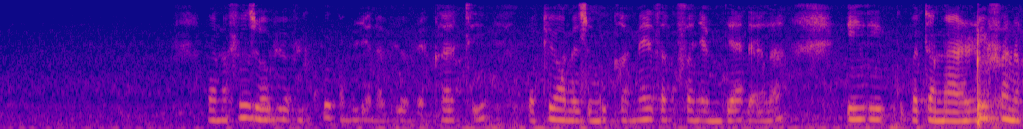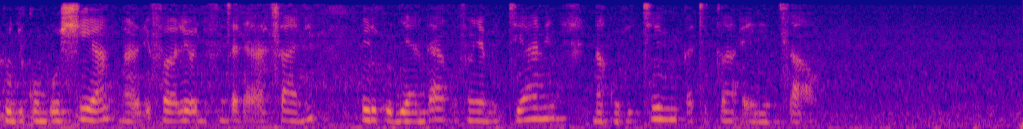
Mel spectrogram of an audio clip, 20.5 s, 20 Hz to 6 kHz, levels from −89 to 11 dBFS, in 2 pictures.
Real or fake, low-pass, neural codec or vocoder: fake; 5.4 kHz; codec, 16 kHz, 16 kbps, FunCodec, trained on Chinese and English, 50 frames a second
